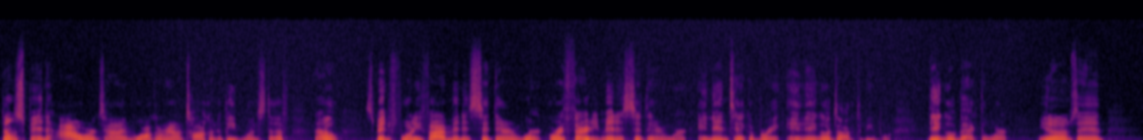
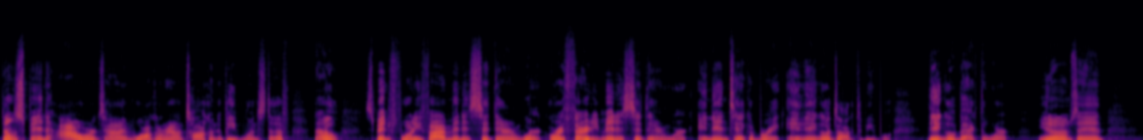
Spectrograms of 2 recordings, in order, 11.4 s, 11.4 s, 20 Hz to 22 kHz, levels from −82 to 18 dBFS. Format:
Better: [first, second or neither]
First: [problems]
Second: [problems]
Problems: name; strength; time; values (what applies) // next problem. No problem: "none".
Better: second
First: hiss; faint; throughout; 30 dB below the speech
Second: none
